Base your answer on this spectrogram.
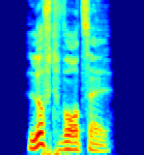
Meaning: aerial root
- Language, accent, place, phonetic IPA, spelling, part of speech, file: German, Germany, Berlin, [ˈlʊftˌvʊʁt͡sl̩], Luftwurzel, noun, De-Luftwurzel.ogg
